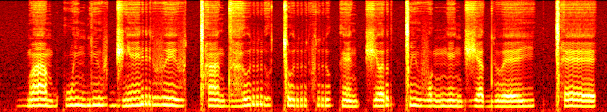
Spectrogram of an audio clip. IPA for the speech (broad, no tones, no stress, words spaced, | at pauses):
bãb kwĩɡĩvd͡ʒẽr vev ǀʰãda̤u̯ rṳǀurfrukɛ̃d t͡ʃʌr ǀĩvʌŋẽɡ ʒadβɛi̯ | ǀʰɛ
